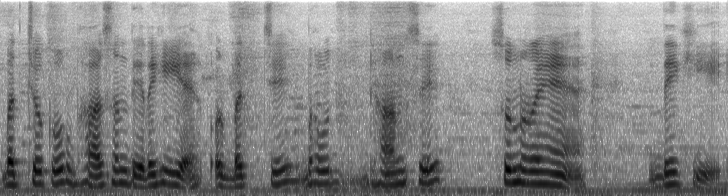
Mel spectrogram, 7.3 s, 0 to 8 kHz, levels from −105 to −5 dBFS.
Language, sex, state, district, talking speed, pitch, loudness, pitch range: Hindi, male, Rajasthan, Jaipur, 125 wpm, 180 Hz, -17 LUFS, 150-195 Hz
